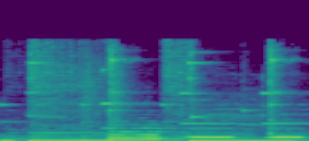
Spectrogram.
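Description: Instrumental passage of a keyboard arrangement after the last sung line: single melody notes over a steady bass line and a drum beat of about two hits a second.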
